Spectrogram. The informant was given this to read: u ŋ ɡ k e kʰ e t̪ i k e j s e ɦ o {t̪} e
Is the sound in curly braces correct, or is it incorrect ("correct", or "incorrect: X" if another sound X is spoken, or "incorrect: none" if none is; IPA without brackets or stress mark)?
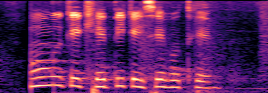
incorrect: t̪ʰ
